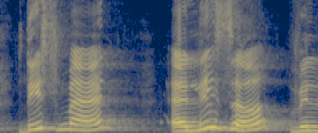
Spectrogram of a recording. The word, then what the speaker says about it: Eliezer: How do you pronounce it? Eliezer. Eliezer.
